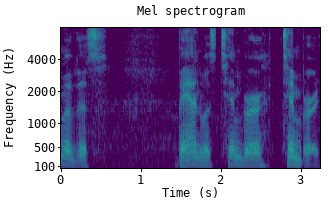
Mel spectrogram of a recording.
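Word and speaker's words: Timber Timbre: But, anyway the name of this band was Timber Timber. t i m b e r t i m b r e Timber Timber or Timber Tamber.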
